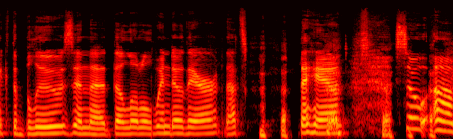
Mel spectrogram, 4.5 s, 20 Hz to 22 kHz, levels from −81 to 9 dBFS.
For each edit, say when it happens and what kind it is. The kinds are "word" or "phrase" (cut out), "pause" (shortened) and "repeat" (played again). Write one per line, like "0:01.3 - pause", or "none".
0:01.5 - phrase
0:02.5 - word
0:03.0 - word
